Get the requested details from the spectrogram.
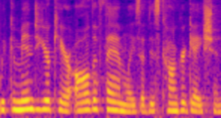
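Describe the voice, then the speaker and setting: At a moderate pace, a woman talks. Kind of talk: prayer. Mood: solemn, measured. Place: church. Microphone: podium.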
